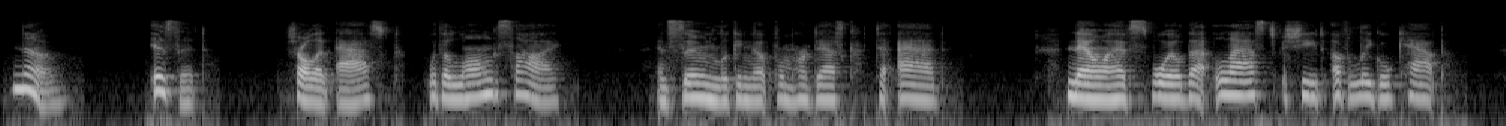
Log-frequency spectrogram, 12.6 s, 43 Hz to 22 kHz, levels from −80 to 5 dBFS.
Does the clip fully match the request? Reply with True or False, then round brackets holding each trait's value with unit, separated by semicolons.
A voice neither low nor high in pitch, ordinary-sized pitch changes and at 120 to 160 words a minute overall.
True (170 Hz; 3.0 semitones; 135 wpm)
